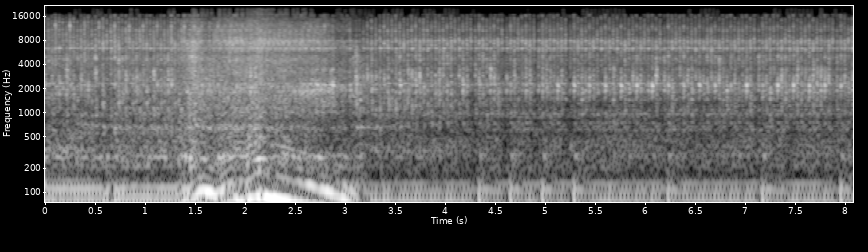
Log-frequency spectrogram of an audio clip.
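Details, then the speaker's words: VW camper diesel with leaking, incorrect injectors, fitted and stuck in place by a previous owner: lumpy, knocking idle with uneven beats after a rev, though better than before. Rough idle from incorrect injectors. "Believe it or not, this is actually a lot better than it was before."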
